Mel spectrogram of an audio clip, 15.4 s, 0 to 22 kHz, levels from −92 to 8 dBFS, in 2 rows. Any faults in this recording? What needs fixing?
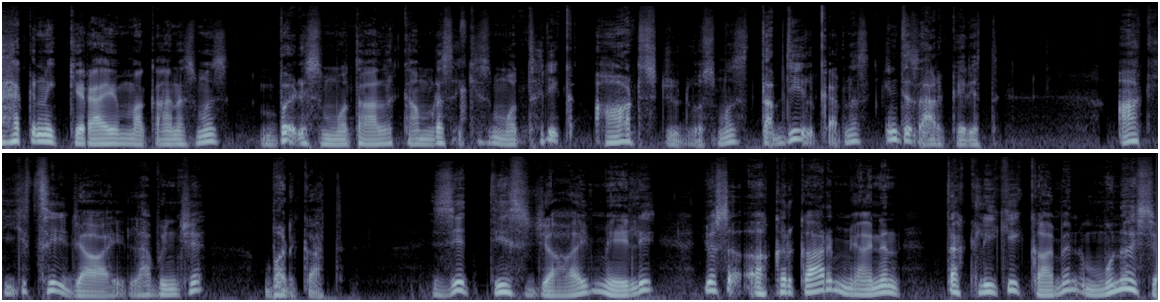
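Nothing here needs fixing, since no technical faults come through anywhere in the recording.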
